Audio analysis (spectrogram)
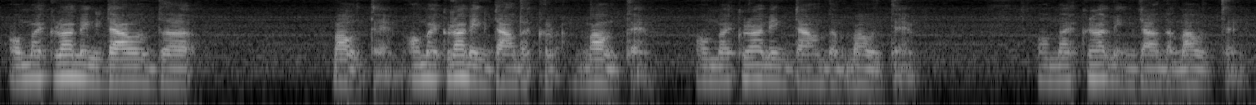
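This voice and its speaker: A Japanese woman with a Japanese accent practicing English aloud to herself, halting and repeating phrases as she corrects them. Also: very deep voice, fairly even intonation, muffled recording, slight background noise. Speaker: vlogger. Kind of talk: solo English speaking practice, talking to herself.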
